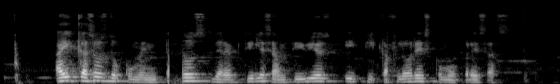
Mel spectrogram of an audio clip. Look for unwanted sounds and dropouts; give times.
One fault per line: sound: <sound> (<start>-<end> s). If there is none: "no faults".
sound: dropout (1.7-1.8 s)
